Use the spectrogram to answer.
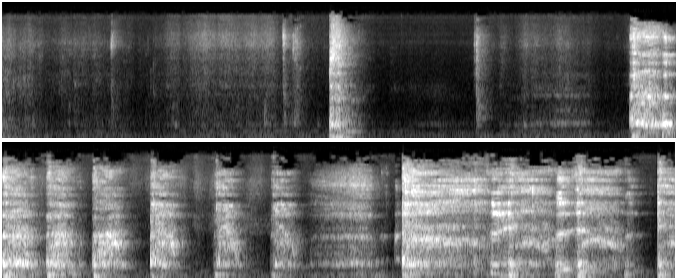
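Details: Adult's early-morning coughing spasm in the bathroom: throat clearing, then about a dozen harsh, wet coughs in quick succession; productive cough with throat clearing, spitting and nose blowing reported.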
